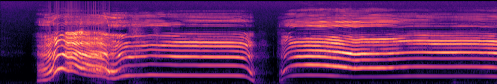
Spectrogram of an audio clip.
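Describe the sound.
A human voice imitates a whining French bulldog with two long, loud, nasal whines. The first wavers and dips in pitch. The second, after a brief break, is steadier and held at a level pitch.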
